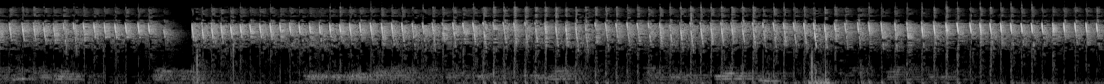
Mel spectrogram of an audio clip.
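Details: A tame Bar-winged Prinia singing out of its cage, a continuous, rapid, high-pitched buzzy rattle of fast repeated notes, with faint low voices and room sounds beneath.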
